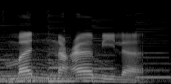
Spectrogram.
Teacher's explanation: karena ain merupakan huruf izhar, maka hukum bacaannya izhar dan dibaca secara jelas dan terang, artinya tidak berdengung.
